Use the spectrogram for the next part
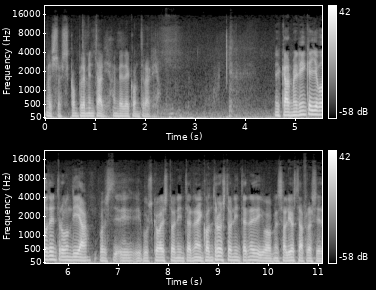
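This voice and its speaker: Low-voiced man giving a relaxed talk. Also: moderate pace, pauses often. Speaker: doctor giving a public lecture. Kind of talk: health lecture to a live audience. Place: health centre lecture room.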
